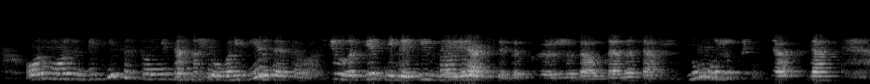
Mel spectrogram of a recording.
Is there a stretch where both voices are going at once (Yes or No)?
Yes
